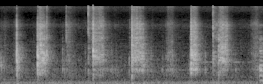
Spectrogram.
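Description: A spoon stirs leftover pasta coated with about two spoonfuls of oil in a pan, scraping and clinking against the metal in irregular bursts about every half second, close and clear with no talking.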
